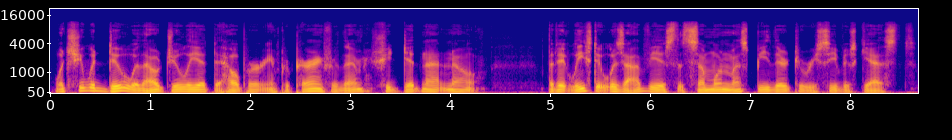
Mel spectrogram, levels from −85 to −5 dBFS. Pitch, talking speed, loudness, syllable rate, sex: 90 Hz, 230 wpm, -19 LUFS, 5.3 syllables/s, male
